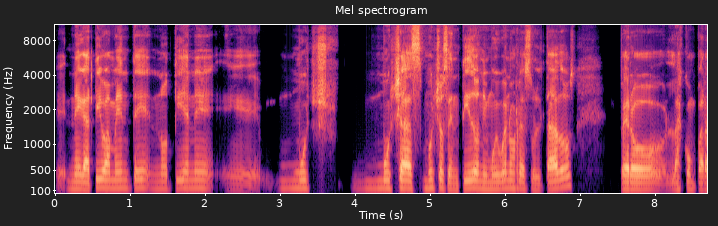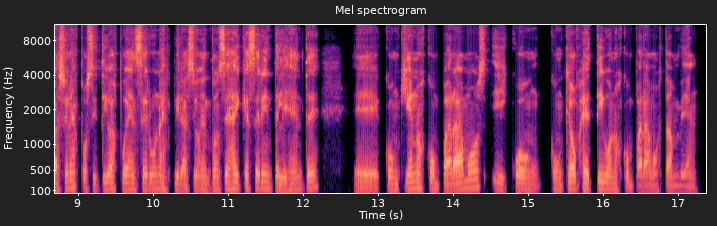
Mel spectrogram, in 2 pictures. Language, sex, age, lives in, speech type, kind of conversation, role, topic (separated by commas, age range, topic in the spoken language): Spanish, male, 30-34, United States, conversation, podcast, guest, ¿Cómo te enfrentas a la comparación con los demás?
